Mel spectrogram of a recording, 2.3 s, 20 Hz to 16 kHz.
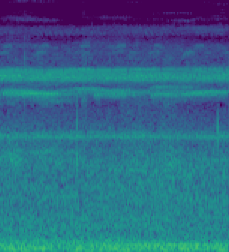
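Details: Narrow-winged tree crickets trilling in a steady chorus at night on August 22 in a residential neighbourhood, unusually low-pitched, close to a Carolina ground cricket's pitch.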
